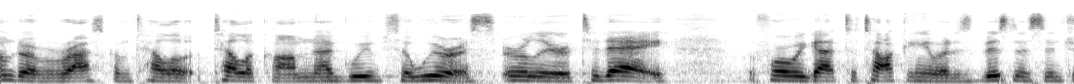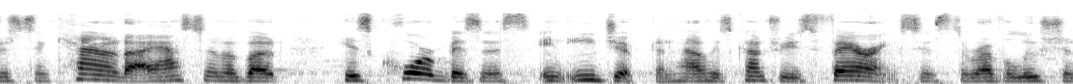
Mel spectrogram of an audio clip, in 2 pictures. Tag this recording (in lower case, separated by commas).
speech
